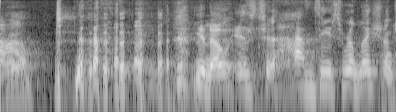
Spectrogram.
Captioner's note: laughing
